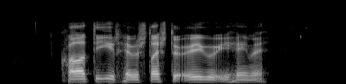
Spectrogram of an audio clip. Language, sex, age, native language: Icelandic, male, 18-19, Icelandic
